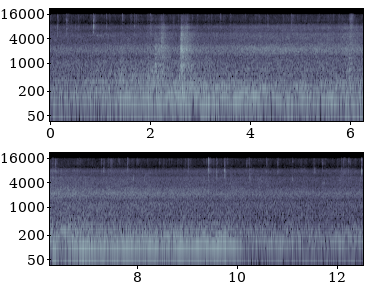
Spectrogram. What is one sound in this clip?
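Light rain patters softly on wet pavement outdoors.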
